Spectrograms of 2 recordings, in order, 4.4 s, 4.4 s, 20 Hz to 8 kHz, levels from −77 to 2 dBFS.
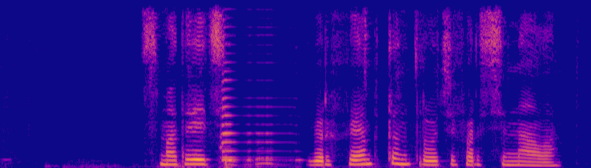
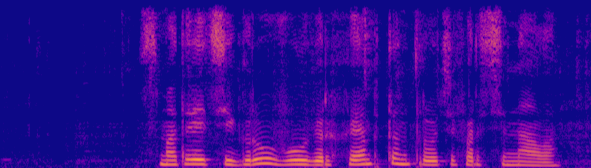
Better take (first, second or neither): second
